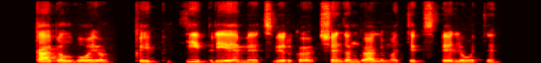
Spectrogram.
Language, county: Lithuanian, Panevėžys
